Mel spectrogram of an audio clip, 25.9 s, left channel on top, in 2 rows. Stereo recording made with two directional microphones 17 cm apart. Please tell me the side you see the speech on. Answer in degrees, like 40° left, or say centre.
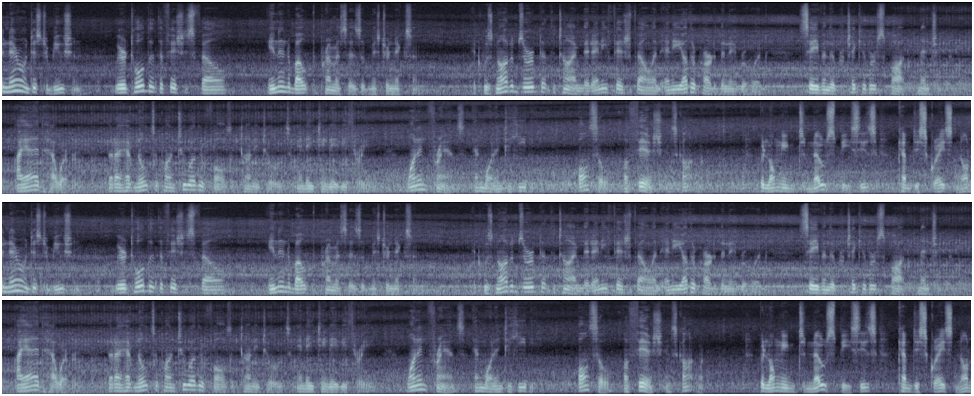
10° left.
